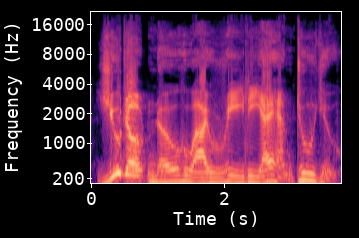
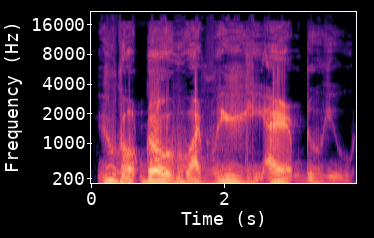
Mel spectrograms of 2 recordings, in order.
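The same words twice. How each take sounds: First: It is said in a normal-pitched voice. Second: It is said in a very low voice.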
